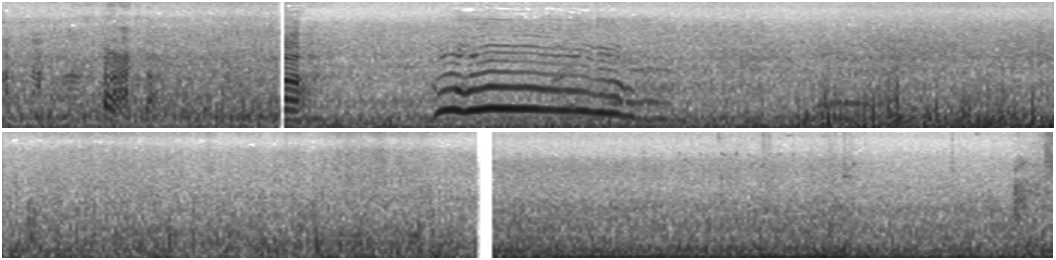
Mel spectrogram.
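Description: Open tour jeep's engine running with wind noise as it drives, with a person's long shout that rises and falls in pitch about three seconds in, the loudest sound. A brief dropout about ten seconds in, after which the engine drone goes on.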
